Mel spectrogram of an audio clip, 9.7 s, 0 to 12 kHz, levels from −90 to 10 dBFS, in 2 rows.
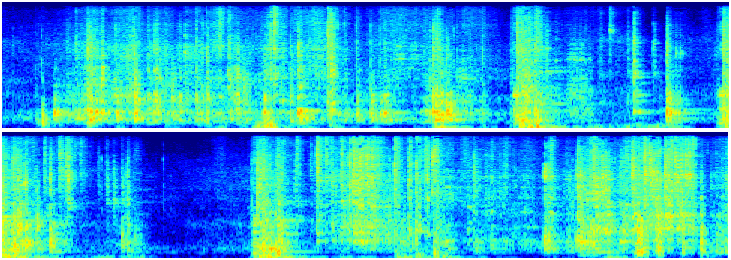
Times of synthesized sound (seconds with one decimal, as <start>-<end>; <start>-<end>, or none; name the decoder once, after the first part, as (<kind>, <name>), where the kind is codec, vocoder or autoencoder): none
